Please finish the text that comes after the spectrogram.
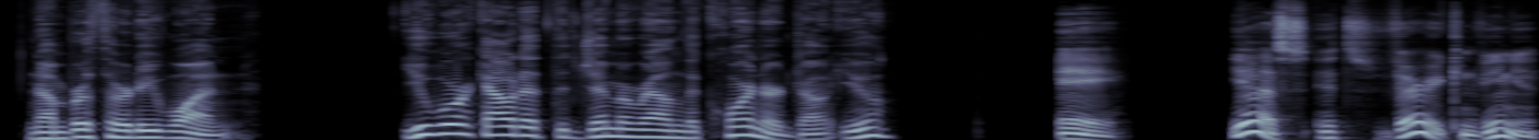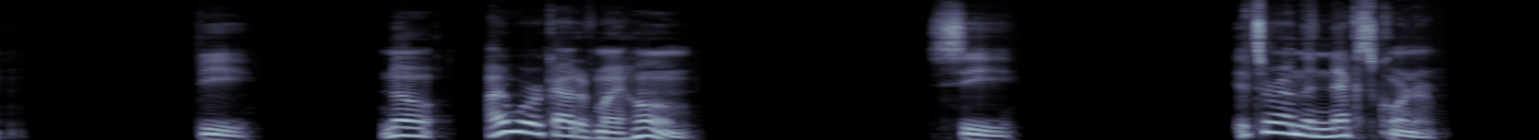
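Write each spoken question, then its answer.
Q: You work out at the gym around the corner, don't you?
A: A: Yes, it's very convenient.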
